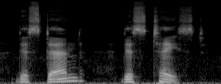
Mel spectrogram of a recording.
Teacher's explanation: The T has no symbol, but here for distaste, the T is aspirated, and you can hear it.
